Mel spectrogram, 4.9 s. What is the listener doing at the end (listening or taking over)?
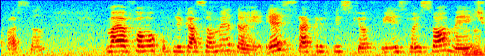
listening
